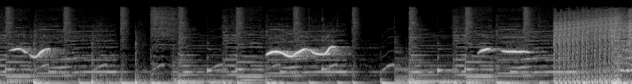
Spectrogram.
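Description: Background comedy music: a whistled tune gliding up and down over a bouncy bass beat with light percussion, with a short rushing noise near the end.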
